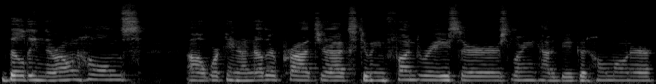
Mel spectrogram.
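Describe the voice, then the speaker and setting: A woman talks at a medium pitch in a monotone, flat intonation. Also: moderate pace. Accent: American. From US Midwest, northwest Ohio. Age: 60s. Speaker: nonprofit fundraiser. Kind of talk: casual fundraising appeal to camera. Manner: conversational with fillers.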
